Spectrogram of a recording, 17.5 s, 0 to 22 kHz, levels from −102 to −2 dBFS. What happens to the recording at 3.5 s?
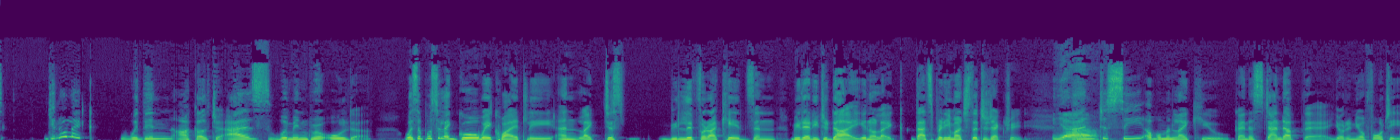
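At 3.5 s the speech is still in an adaptive stream starting at a low bitrate, which lasts from 0.0 to 4.0 s. The player began on a lean Opus encode, fitting roughly 24 kbit/s, before measuring the connection. Treble sounds dull and smeared, with stronger codec artefacts. A spectrogram shows a thin, blotchy upper band until 4.0 s, where quality steps up abruptly just before "older we're supposed to", extending toward 20.2 kHz with no waveform gap.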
